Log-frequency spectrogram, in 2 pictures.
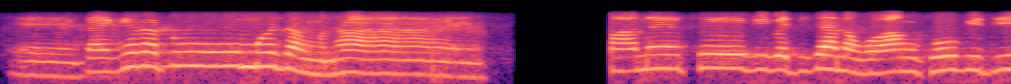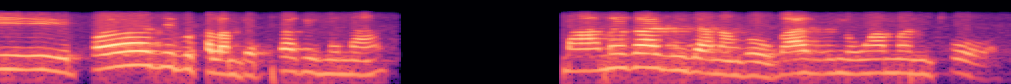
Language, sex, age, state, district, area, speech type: Bodo, female, 30-45, Assam, Kokrajhar, rural, conversation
